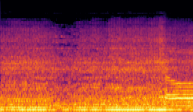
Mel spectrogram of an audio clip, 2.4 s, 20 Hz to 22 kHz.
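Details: Honda Click 150 single-cylinder scooter engine, in a starter relay problem repair: steady, even idle buzz with no misses or knocks; running normally.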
